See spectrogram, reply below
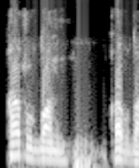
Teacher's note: أن الله ترقيق الهاء. قرضا قرضا تفخيم الضاد وليس قردا، قرضا تفخيم الضاد جيدا.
